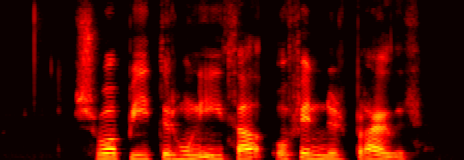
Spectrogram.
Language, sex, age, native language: Icelandic, female, 30-39, Icelandic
